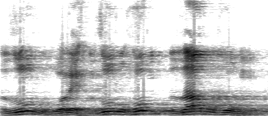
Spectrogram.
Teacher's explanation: Itu tebal dua-duanya, ra-nya dibaca tebal, tafkhim. Kemudian hum, ya hum berhenti.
